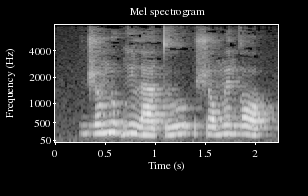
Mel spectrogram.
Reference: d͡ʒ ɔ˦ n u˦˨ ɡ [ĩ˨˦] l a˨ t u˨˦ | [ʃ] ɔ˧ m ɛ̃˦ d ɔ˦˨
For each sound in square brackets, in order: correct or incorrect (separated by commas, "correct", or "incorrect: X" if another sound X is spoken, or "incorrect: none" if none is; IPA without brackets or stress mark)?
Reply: incorrect: ĩ˧, correct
